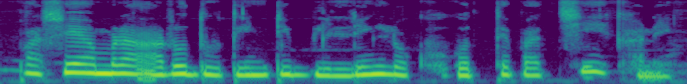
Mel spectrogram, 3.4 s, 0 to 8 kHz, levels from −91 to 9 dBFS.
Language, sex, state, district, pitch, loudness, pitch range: Bengali, female, West Bengal, Cooch Behar, 235 Hz, -13 LUFS, 220-270 Hz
